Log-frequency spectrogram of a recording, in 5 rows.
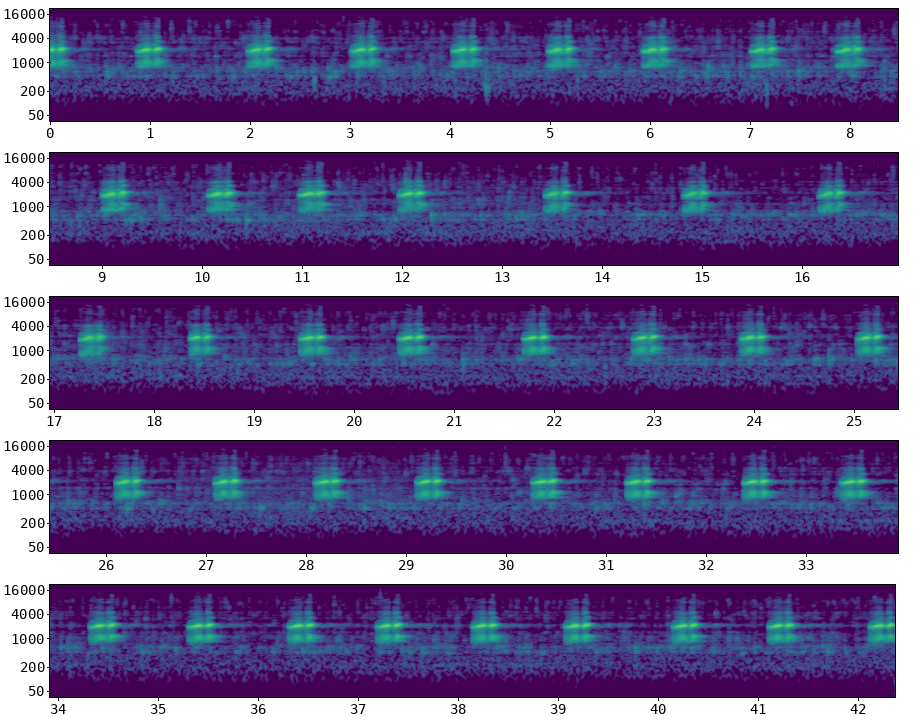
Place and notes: SMIP RANCH, D.R.A.P., San Mateo County, CA, USA - Frog at the Old Barn
Frog found in metal tub by the "Old Barn"
13 June 2014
